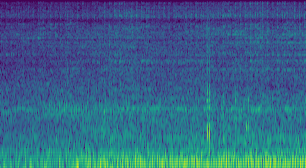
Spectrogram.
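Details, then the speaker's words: Payne (ICP dark-colored) central air conditioner at an office complex with a scroll compressor: steady low hum with fan noise and no clatter or rattle; normal running. "Here's this one running. Compressor. It's got a nice scroll sound."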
